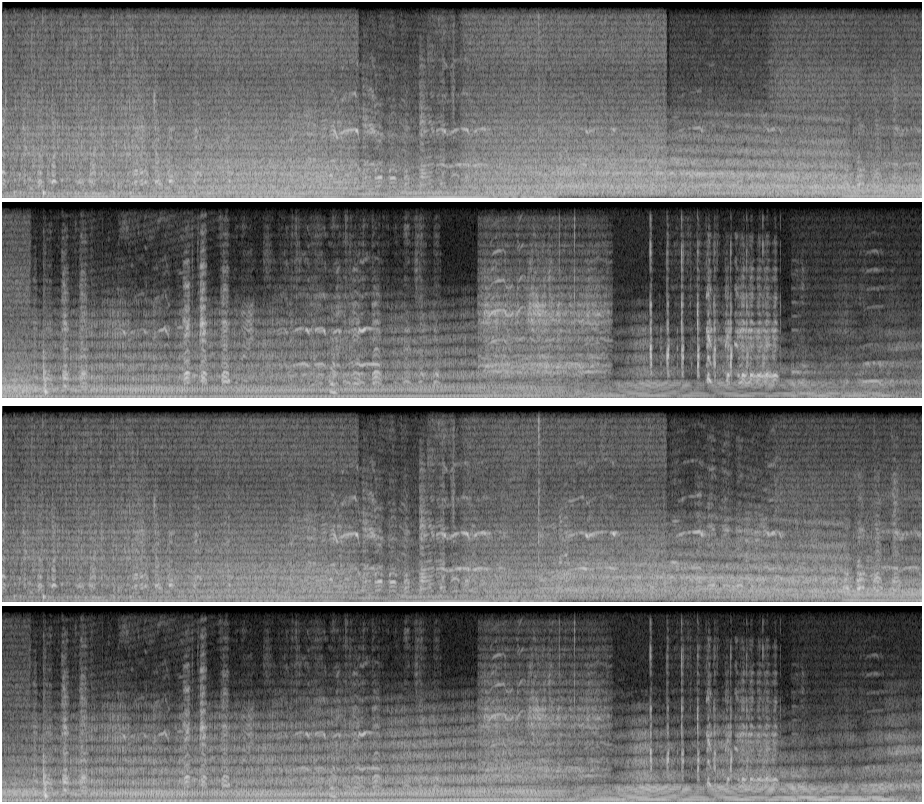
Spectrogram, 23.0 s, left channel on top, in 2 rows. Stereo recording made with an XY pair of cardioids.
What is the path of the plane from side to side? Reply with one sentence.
You can hear the plane travel towards the right.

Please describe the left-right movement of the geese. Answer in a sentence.
In this clip you hear the geese move from left to right and back again.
